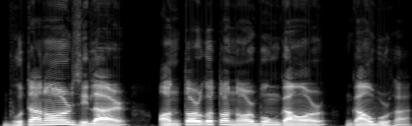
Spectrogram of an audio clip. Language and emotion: Assamese, neutral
